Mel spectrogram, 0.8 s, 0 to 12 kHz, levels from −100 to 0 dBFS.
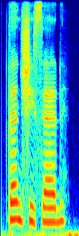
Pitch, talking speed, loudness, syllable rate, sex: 215 Hz, 225 wpm, -17 LUFS, 5.5 syllables/s, female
